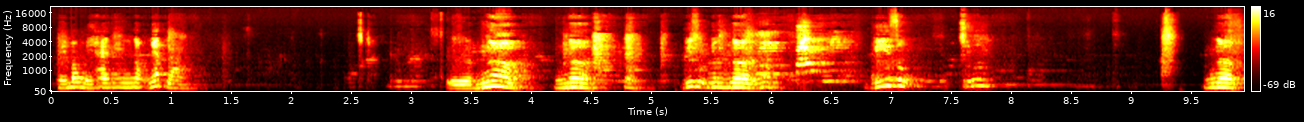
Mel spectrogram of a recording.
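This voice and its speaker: A woman teaching Vietnamese, patiently saying sounds slowly for her student to repeat. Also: mid-range voice. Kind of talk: pronunciation drill lesson. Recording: dull lo-fi recording.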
